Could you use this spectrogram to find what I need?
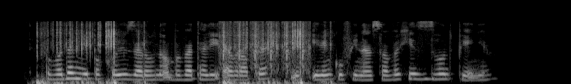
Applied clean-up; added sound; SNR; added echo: none; Camera + Scissors; -2 dB; none.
